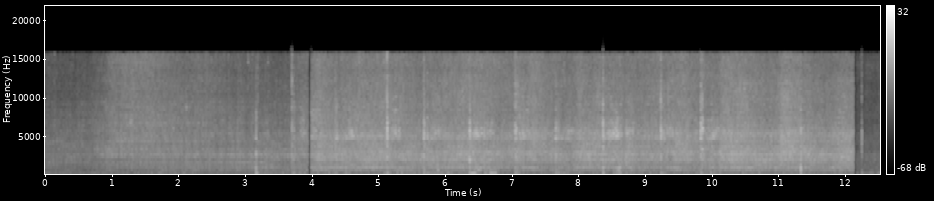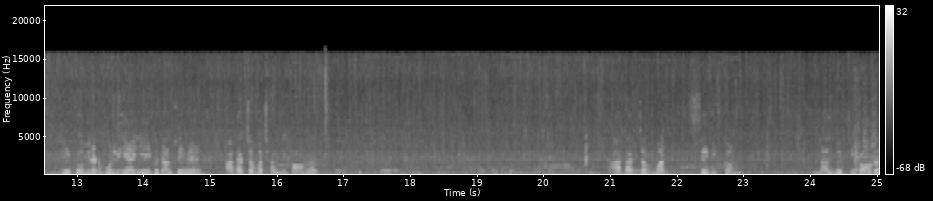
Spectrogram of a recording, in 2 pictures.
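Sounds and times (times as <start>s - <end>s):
paste frying in hot oil: 0.0s - 25.0s
spatula scraping pan: 3.2s - 12.2s.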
